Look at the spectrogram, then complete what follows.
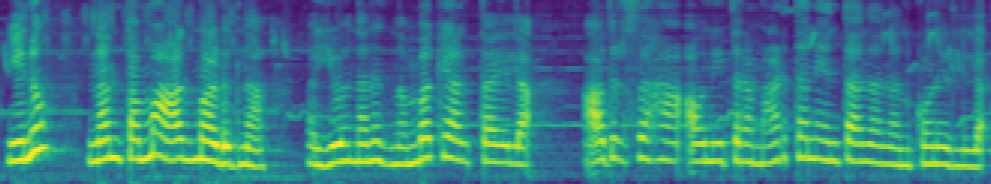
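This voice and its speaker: A woman's voice: high-pitched, brisk, soft background music, natural voice. A woman voicing a caring, reasonable young husband in a cartoon moral story, speaking in an earnest, reassuring way. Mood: surprised.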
